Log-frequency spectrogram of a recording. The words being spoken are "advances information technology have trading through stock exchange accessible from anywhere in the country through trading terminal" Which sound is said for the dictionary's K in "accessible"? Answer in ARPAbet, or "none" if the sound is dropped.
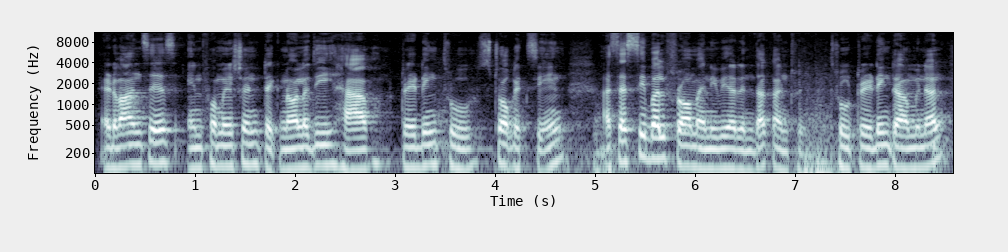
none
